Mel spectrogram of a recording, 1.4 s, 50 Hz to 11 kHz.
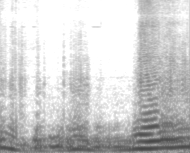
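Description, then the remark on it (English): A skiff vehicle loaded with passengers hums with a steady engine drone, then revs up sharply, its pitch rising as it zips off on a roughly two-minute flight to the facility through heavy, thick air. No voices. “it's about a 2-minute flight, quote unquote, to the facility as you guys zip through this heavy air.”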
